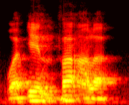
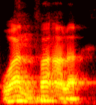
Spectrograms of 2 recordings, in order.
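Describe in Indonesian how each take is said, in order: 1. Hamzah memisahkan wa dari in. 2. Wa tersambung langsung ke n tanpa hamzah. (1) "ada juga yang bacanya wa in fa'ala" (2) "yang betulkan bacanya wan fa'ala"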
